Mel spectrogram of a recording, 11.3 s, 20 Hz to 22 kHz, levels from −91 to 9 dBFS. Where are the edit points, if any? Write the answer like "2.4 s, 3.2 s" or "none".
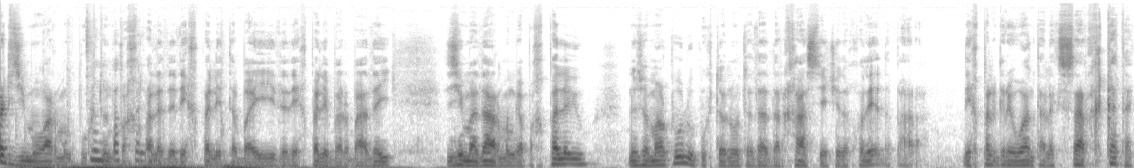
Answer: none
